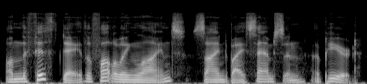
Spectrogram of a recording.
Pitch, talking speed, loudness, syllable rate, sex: 120 Hz, 180 wpm, -19 LUFS, 5.2 syllables/s, male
